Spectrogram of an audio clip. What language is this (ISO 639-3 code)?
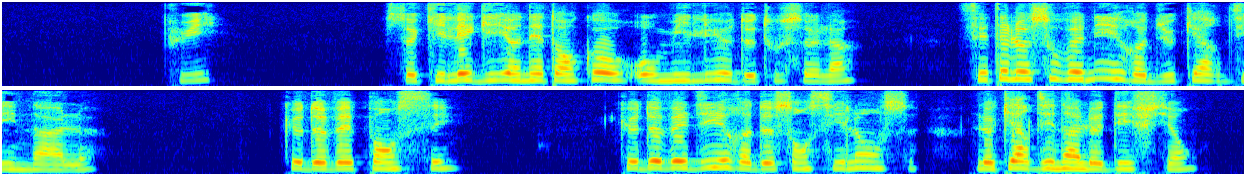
fra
